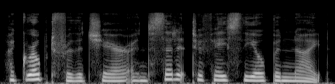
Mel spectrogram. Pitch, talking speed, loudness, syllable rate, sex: 180 Hz, 235 wpm, -21 LUFS, 4.8 syllables/s, female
